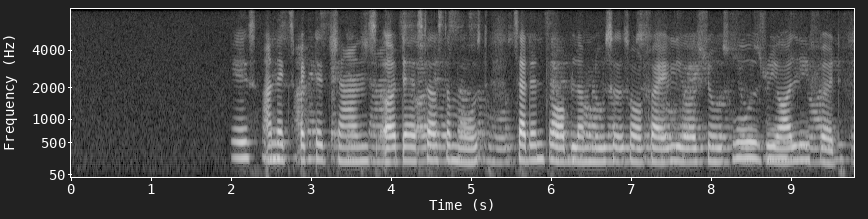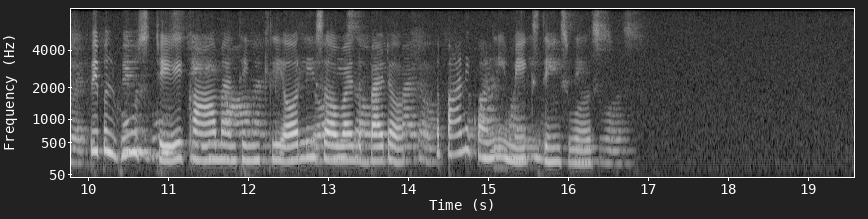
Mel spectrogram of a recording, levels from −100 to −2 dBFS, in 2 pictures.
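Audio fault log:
Throughout: echo with no canceller. Each phrase of the speech returns roughly 0.4 s later as a quieter copy, about 9 dB down and thinner, because the far end's loudspeaker feeds its microphone and nothing subtracts it. The call path cuts everything above 8 kHz, which fits a wideband codec such as G.722.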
